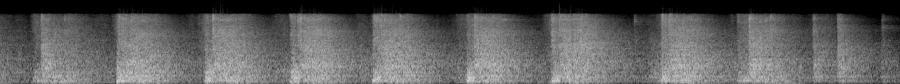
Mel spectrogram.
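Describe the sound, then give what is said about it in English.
A door in a school hallway bangs with heavy, booming thuds at 3 o'clock in the morning, about ten loud impacts in a steady rhythm roughly once a second, each ringing out briefly before the next. No one speaks. “Door open.”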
